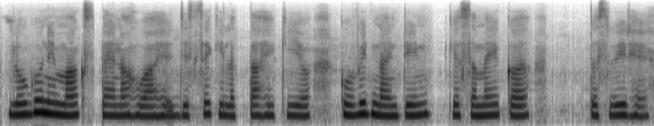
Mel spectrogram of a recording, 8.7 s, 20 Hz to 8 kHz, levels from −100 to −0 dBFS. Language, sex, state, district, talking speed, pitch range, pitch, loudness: Hindi, female, Mizoram, Aizawl, 130 wpm, 195-210 Hz, 200 Hz, -15 LUFS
